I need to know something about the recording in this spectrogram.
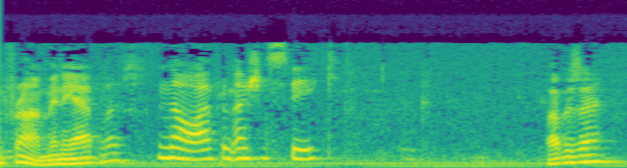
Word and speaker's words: Örnsköldsvik: No, I'm from Örnsköldsvik. What was that? Örnsköldsvik. Could you spell that for the audience?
